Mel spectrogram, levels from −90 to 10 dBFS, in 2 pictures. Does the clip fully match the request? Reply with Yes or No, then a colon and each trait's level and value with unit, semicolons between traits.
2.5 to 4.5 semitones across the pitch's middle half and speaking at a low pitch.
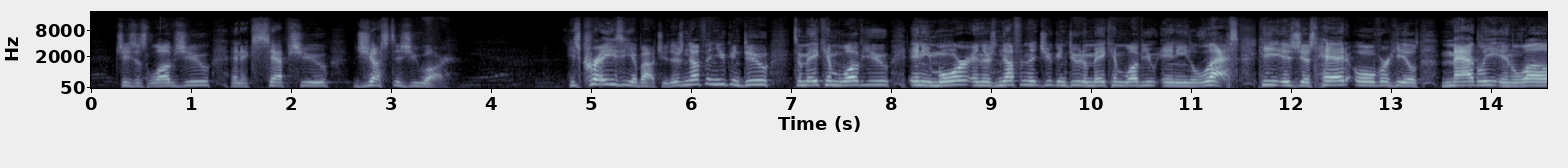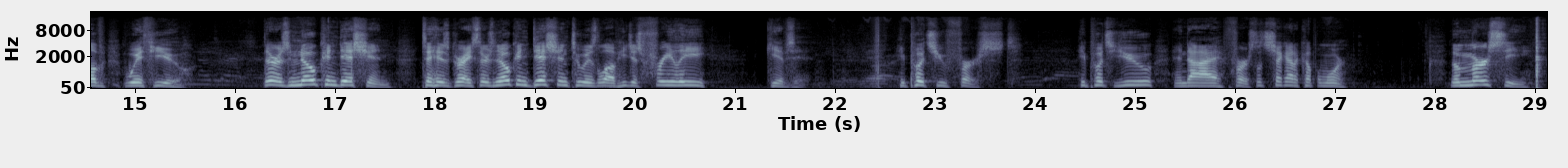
No: average, 3.4 semitones; medium, 180 Hz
